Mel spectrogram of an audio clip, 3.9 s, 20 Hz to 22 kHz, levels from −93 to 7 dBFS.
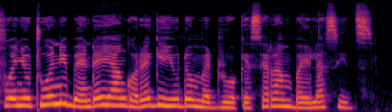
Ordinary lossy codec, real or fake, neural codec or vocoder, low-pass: none; real; none; 19.8 kHz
